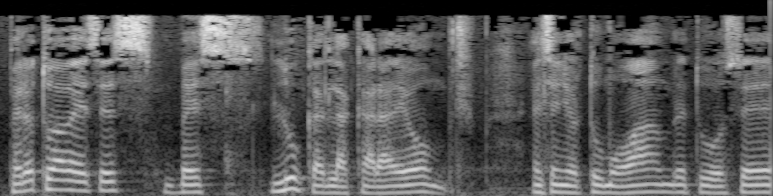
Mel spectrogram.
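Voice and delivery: ordinary talk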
